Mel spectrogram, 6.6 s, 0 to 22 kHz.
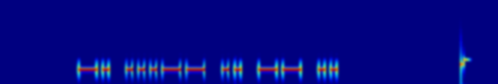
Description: Morse code, heard as a keyed tone, about 15 wpm, 700 Hz. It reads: N3IMI
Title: USA Call Signs - 5 Characters - 3x Character Spacing - 15wpm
